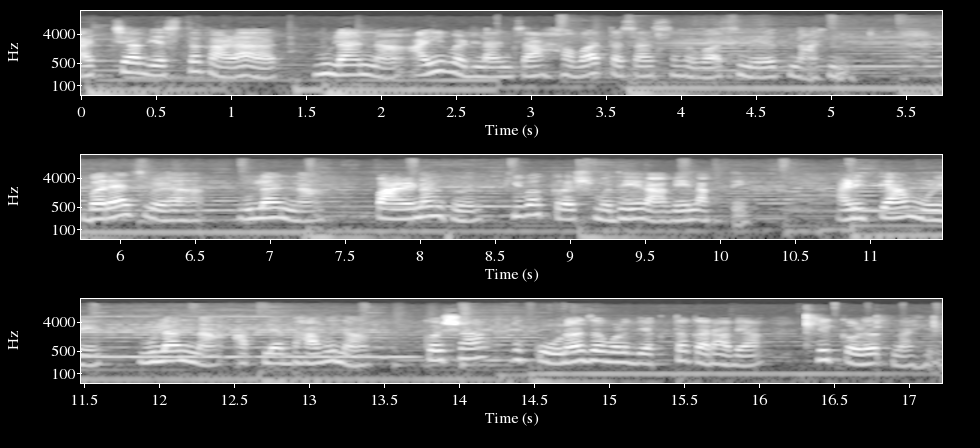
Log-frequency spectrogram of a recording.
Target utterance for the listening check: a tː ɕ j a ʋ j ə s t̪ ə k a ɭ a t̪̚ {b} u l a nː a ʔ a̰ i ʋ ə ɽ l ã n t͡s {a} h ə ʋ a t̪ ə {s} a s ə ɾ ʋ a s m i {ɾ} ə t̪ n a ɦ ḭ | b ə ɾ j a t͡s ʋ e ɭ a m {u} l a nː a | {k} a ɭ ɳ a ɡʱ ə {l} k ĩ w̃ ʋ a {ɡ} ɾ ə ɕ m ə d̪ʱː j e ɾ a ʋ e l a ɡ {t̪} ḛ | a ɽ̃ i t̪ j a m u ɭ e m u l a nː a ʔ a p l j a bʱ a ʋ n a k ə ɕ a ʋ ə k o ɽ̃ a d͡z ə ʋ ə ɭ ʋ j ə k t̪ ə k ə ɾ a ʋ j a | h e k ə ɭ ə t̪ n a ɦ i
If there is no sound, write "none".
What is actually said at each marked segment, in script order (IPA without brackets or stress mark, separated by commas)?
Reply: m, a, s, ɭ, u, p, ɾ, k, t̪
